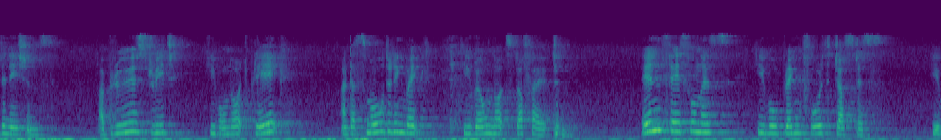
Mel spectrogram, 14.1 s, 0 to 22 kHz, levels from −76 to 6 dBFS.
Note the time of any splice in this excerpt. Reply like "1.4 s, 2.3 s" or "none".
1.5 s

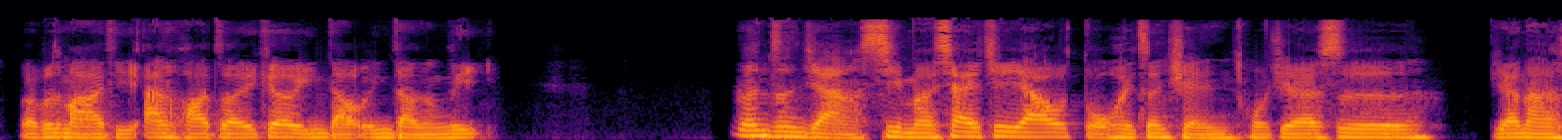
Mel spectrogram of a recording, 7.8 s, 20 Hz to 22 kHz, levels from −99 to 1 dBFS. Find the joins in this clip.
none

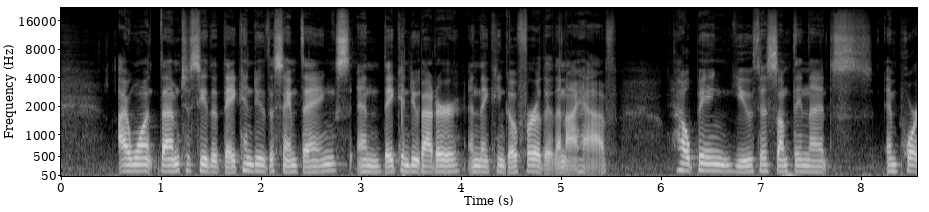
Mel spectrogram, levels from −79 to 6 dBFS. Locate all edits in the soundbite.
3.6 s

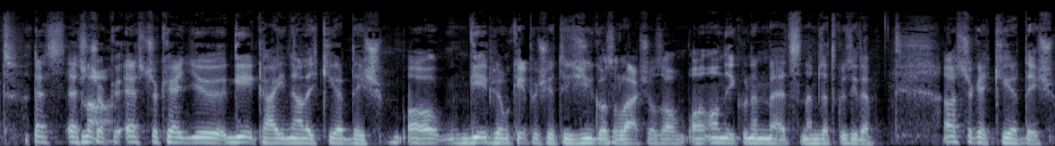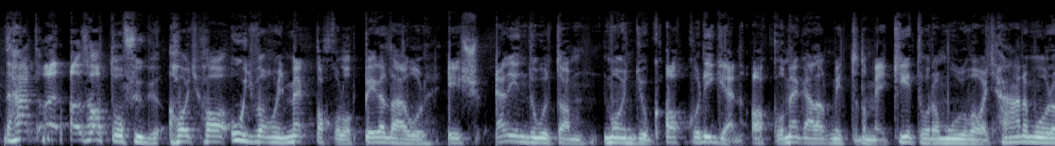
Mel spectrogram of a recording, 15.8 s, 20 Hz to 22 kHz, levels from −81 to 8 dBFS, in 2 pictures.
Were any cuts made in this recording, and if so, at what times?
7.9 s

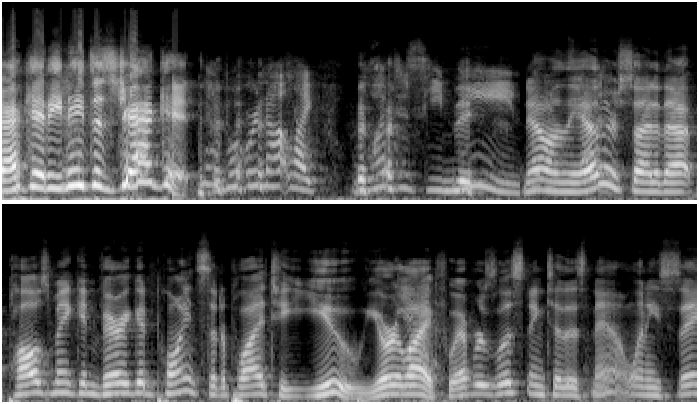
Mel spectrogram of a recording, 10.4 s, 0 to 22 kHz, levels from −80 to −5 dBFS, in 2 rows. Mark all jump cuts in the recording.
3.9 s

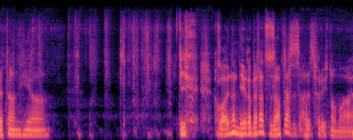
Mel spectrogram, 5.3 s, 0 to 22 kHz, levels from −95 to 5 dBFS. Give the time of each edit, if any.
2.6 s, 4.2 s

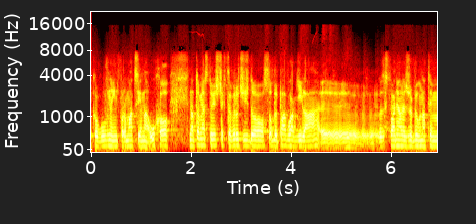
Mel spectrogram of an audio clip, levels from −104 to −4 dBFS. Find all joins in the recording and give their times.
1.9 s, 5.8 s

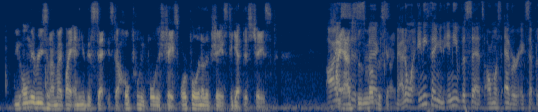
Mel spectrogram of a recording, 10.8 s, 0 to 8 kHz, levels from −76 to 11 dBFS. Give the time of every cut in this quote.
7.9 s

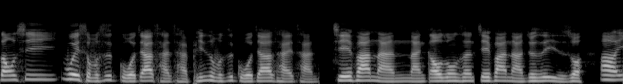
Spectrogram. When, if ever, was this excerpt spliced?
3.2 s, 4.7 s

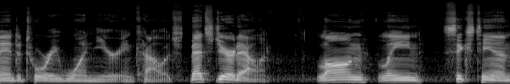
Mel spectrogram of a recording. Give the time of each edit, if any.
1.8 s

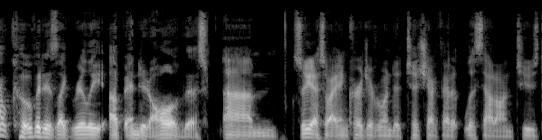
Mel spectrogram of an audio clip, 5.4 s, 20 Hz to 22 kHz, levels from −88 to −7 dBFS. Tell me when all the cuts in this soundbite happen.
2.1 s

